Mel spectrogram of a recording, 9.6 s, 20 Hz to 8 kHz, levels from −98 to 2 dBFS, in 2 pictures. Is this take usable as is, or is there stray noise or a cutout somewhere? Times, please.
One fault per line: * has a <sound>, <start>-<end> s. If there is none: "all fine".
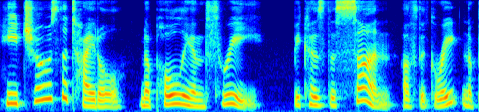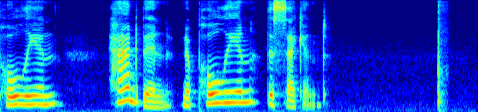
* has a tap, 9.2-9.3 s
